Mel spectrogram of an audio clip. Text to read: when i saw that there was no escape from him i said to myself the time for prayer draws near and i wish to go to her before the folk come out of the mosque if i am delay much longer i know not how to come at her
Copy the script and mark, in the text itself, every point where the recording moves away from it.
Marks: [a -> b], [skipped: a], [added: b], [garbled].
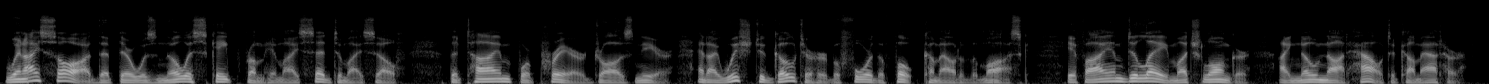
when i saw that there was no escape from him i said to myself the time for prayer draws near and i wish to go to her before the folk come out of the mosque if i am delay much longer i know not how to come at her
